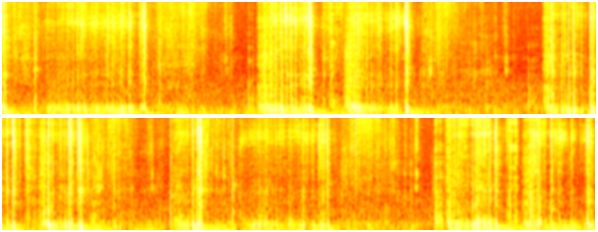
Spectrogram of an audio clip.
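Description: A utility knife blade scrapes a green, rectangular bar of dry solid soap held in the hand, shaving it off in curls. Bursts of dry, crunchy tearing and scraping come in uneven strokes, with a heavy low rumble under brief bright crackle, separated by quiet pauses.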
